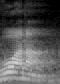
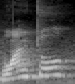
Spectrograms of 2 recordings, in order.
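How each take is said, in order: First: The words merge into one reduced word. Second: Both words are said separately in full.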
